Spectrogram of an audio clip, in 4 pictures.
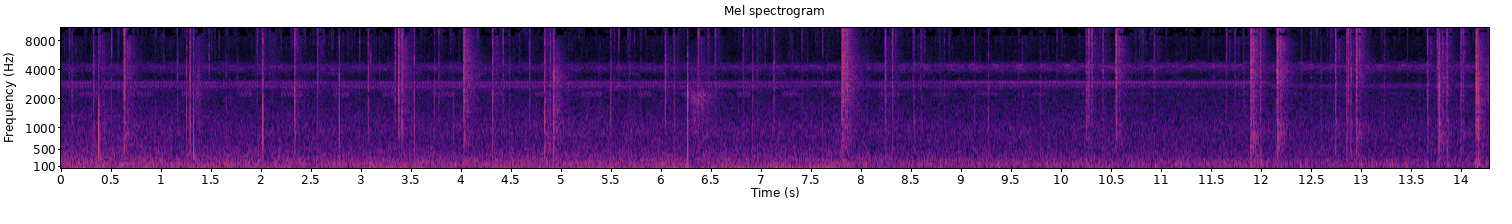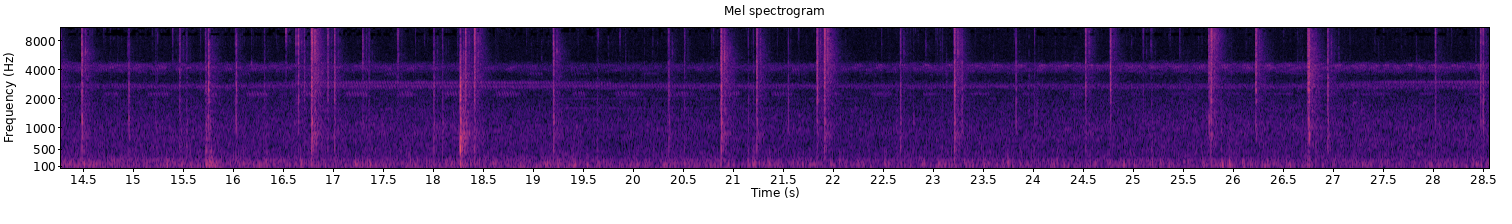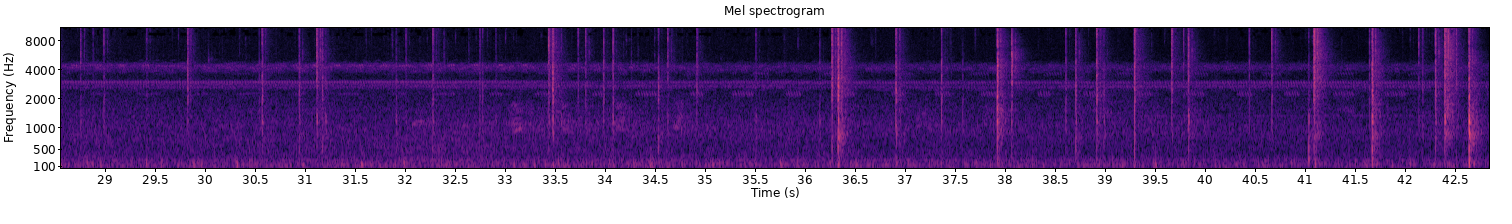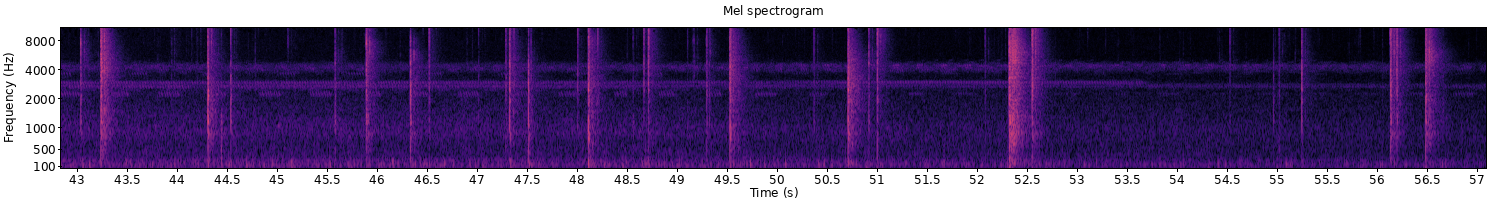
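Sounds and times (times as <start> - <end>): campfire crackling: 0.0 - 57.0.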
